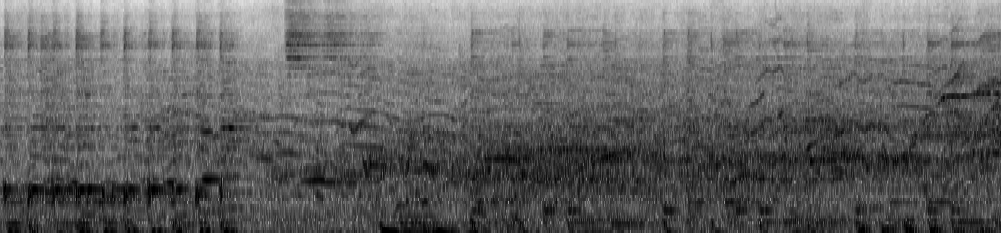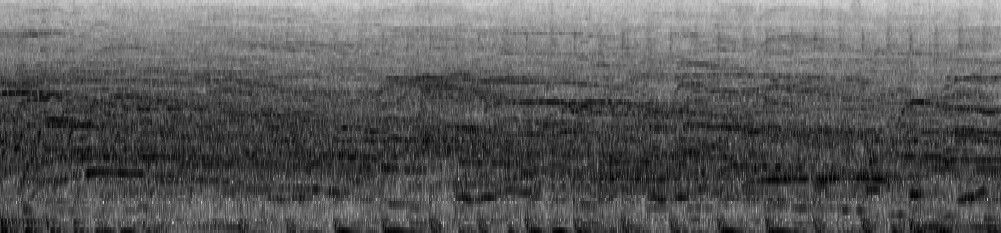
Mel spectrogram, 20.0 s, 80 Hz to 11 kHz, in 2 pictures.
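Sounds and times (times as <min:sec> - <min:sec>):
audience shouting and cheering: 0:00.0 - 0:20.0.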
